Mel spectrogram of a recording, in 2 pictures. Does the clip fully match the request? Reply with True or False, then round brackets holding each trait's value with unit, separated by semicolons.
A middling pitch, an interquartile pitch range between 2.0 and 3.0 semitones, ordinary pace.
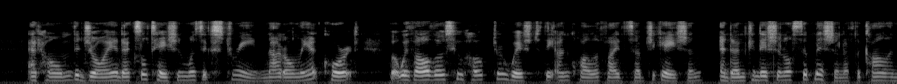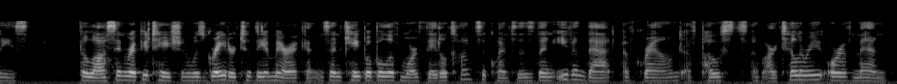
True (180 Hz; 2.7 semitones; 185 wpm)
